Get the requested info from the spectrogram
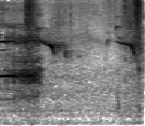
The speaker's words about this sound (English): Let's go and see the chickens. The chickens are in their new house.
